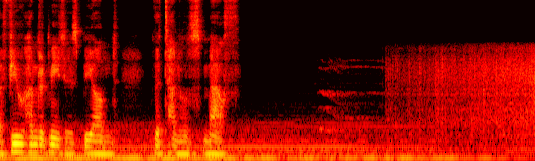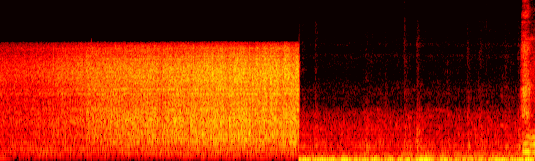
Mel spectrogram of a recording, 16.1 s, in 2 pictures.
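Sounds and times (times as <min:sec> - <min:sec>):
rushing noise effect: 0:05.8 - 0:12.5.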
